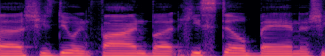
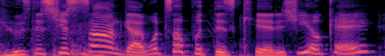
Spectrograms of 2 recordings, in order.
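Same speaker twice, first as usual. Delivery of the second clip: higher, half-mocking alarmed concern; alarmed questions; 10 semitones higher than usual. Hitomi questioning the girl, alarmed and higher. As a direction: pitch up as if startled by the kid.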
